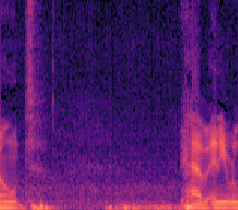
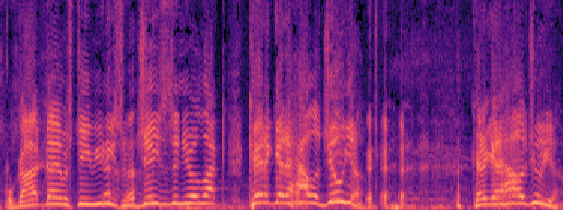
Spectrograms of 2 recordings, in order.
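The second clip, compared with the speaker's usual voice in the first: high, fervent revival preacher; 7 semitones higher than usual. Acted. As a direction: whip up the congregation. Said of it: "this new character called Pastor Pat".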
